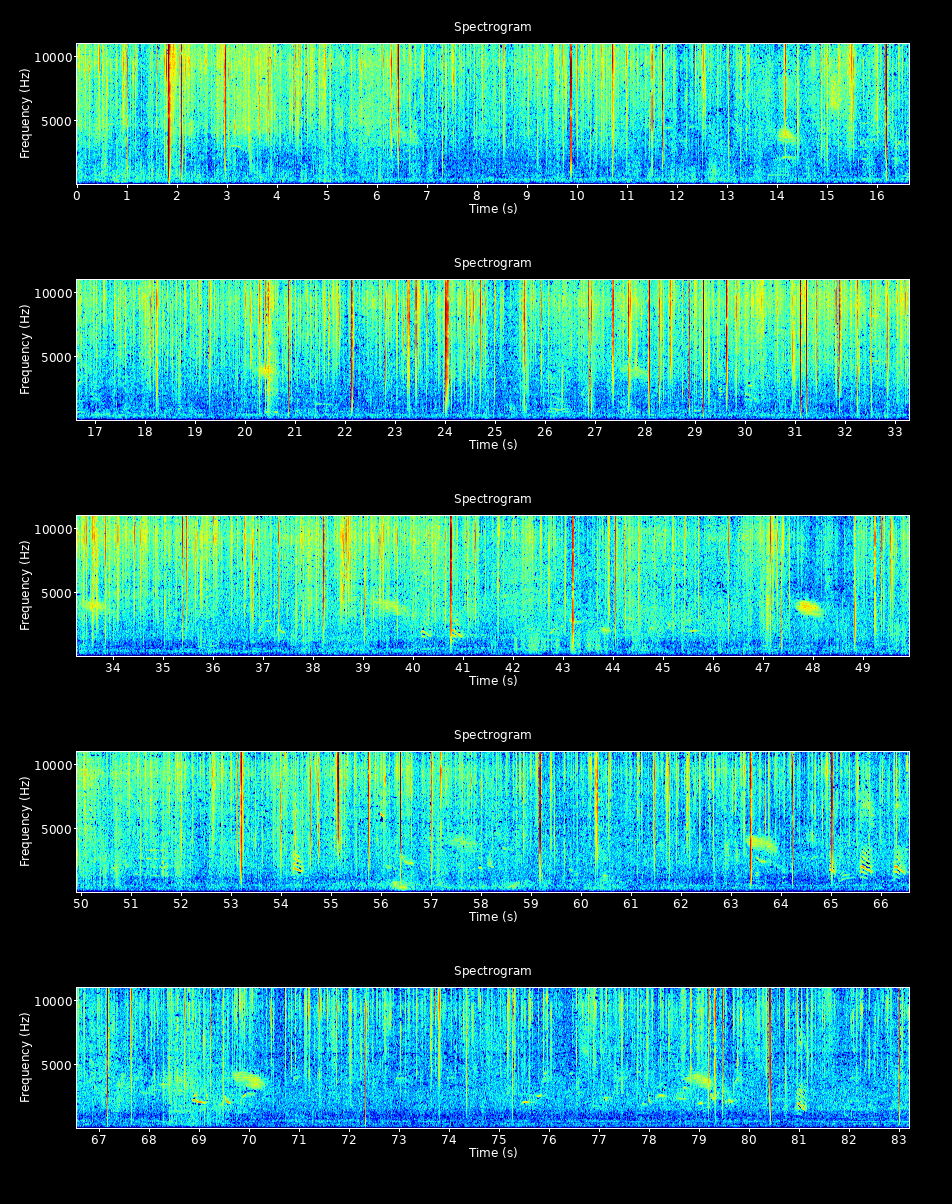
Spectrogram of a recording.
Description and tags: Fireplace at the beach, Elbe, Hamburg
Feuer am Strand an der Elbe, Hamburg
